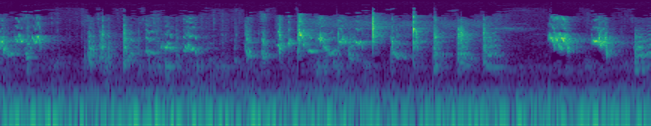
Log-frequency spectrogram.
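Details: Budgerigar kissing sounds as a stream of quick clicks, ticks and buzzy chirps building in pace, ending in a pair of brighter squeaks; low background hum.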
